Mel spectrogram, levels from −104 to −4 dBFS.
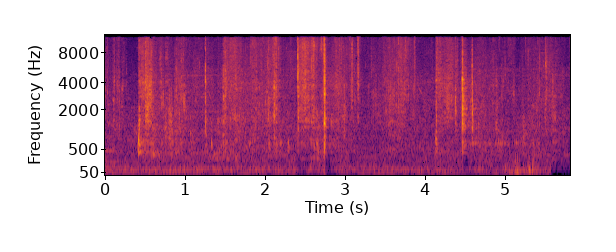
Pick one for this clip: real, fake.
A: real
